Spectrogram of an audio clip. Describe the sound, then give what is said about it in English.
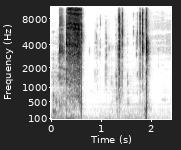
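A can of citrus hoppy IPA with a grapefruit edge cracks open with a sharp pop and a loud burst of fizzing hiss lasting about half a second, followed by a few quieter metallic clicks and rattles. “It's their citrus hoppy IPA. Let's crack that open.”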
